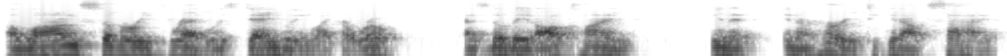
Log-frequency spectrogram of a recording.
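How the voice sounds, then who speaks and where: Man teacher, read-aloud storytelling, low voice, roomy echo. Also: a little slow, lo-fi sound. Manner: friendly, acts out the characters' lines. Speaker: teacher reading a novel to his class.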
